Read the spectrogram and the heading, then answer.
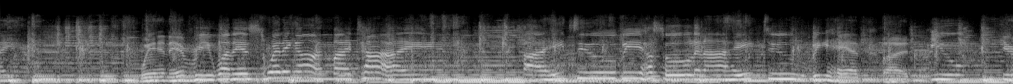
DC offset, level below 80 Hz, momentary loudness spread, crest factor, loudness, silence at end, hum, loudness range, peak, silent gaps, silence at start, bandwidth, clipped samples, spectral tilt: under 0.1%; -44 dBFS; 3 LU; 10 dB; -13 LUFS; 0 s; none; 1 LU; -2 dBFS; none; 0 s; 10.5 kHz; under 0.1%; -7 dB/octave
